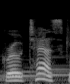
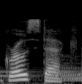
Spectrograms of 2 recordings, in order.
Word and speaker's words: grotesque: teacher pointed out that grotesque is not in fact pronounced as grossdeck somehow my brain had never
